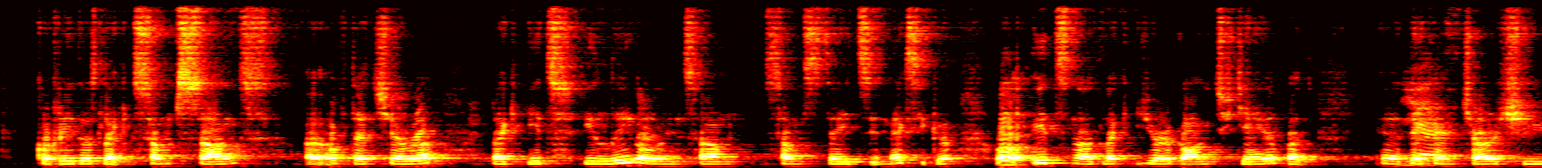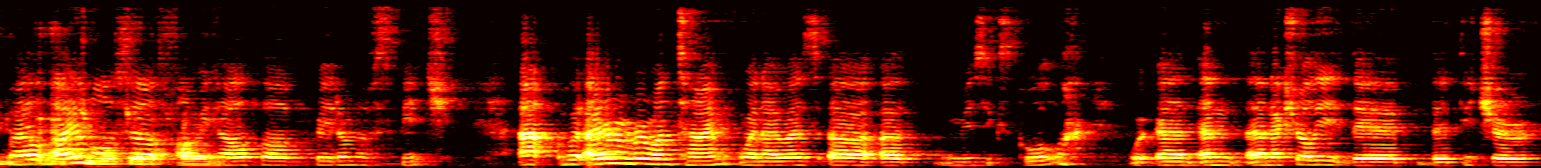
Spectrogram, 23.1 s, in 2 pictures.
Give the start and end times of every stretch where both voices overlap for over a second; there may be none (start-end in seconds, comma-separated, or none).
11.6-13.3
